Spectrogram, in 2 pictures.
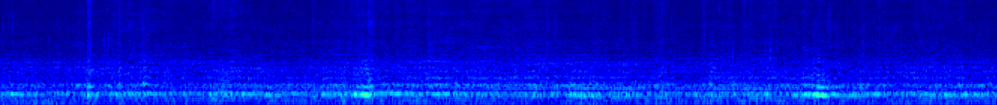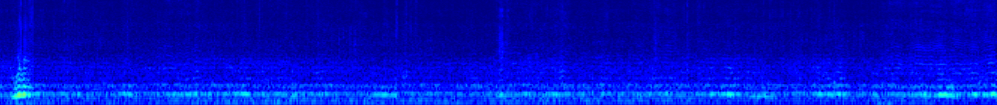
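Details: A colony of honey bees busy in an opened hive, recorded by a microphone slid into the hive on a fine day with some wind: long, even humming drone, one sharp click midway, occasional louder buzzes.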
